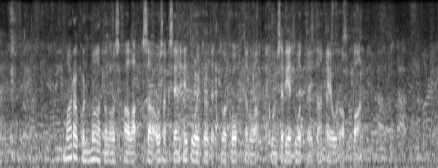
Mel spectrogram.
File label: babble FIN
